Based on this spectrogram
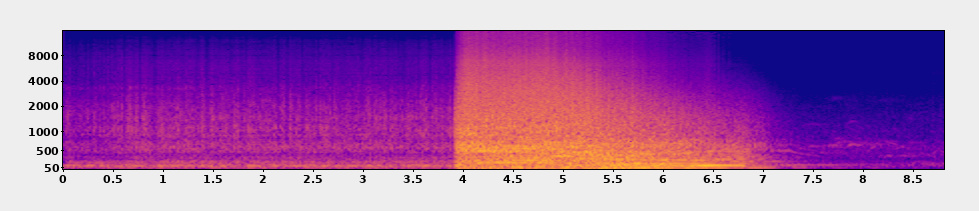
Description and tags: Recorded using a Sony PCM-D50 at Santa Pod raceway in the UK.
